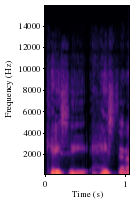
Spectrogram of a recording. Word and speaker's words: Casey Hasten: Casey Hasten, I hope I'm saying that right.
